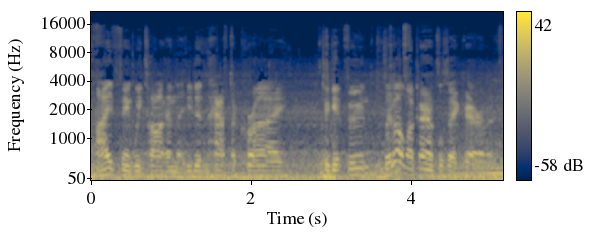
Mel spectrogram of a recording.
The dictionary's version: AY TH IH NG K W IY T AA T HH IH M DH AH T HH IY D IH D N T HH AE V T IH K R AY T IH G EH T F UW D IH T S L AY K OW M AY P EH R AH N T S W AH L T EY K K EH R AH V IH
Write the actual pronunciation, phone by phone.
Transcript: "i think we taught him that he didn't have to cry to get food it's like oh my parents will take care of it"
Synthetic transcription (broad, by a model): AY TH IH NG K W IY T AA T HH IH M DH AH T HH IY D IH D N T HH AE F T IH K R AY T IH G EH T F UW D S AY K OW M AY P EH R AH N T S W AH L T EY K K EH R AH V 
